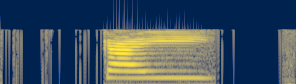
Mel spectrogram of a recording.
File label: "gai1", cantonese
